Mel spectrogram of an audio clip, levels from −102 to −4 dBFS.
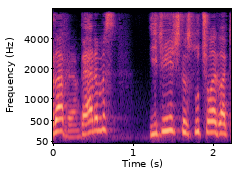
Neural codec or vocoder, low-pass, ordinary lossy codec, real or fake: codec, 16 kHz, 1.1 kbps, Voila-Tokenizer; 7.2 kHz; none; fake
